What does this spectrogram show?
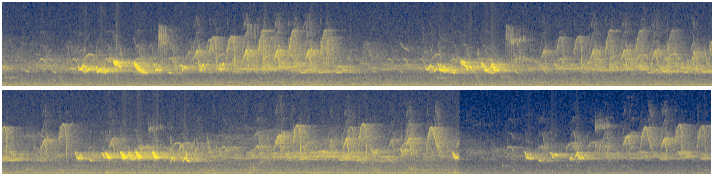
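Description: Common chaffinch singing: short, fast rattling song phrases repeated every several seconds, with other small birds chirping underneath. Near the end the singing gives way to fainter chirps.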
